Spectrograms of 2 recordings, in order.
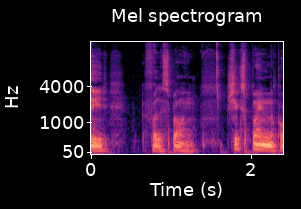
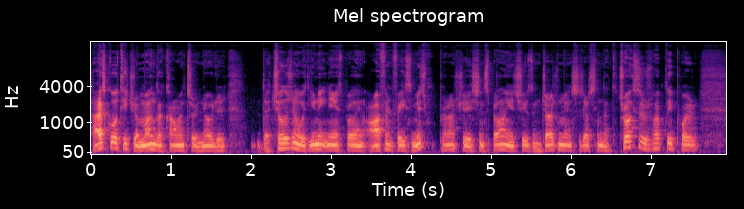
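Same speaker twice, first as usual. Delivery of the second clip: rushed, too-fast reading pace. Reading a forum thread summary aloud to co-hosts, reading too fast. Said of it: "I'm reading a little bit too fast".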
